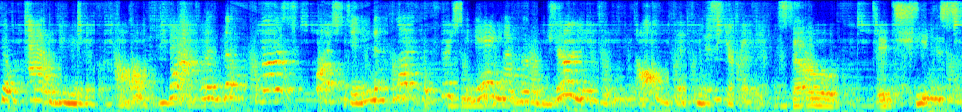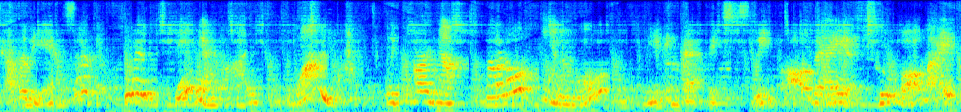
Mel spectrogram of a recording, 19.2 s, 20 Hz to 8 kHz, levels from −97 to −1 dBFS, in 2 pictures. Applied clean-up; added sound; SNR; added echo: neural separator model SepFormer DNS4.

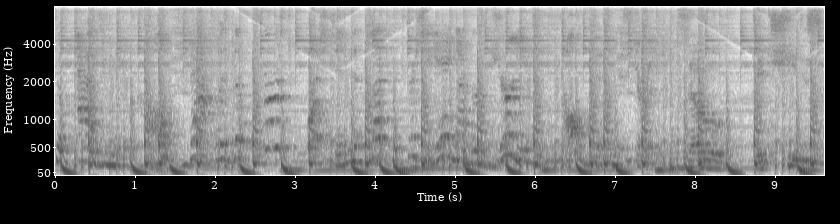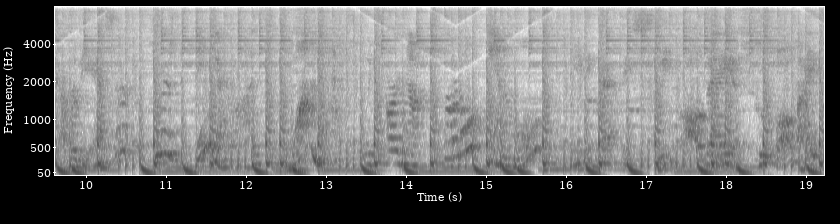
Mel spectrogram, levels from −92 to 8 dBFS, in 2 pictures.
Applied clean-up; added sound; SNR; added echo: none; Drum / Drum kit; -2 dB; reverberation time 0.5 s.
